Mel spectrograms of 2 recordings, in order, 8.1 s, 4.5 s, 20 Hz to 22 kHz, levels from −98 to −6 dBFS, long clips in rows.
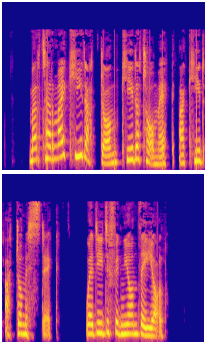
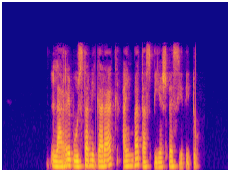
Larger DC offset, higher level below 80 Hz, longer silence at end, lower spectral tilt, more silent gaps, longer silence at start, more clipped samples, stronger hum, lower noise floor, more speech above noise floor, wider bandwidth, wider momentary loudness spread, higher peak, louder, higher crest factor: neither; about the same, -54 dBFS vs -52 dBFS; first, 0.85 s vs 0.6 s; about the same, -4.5 dB/octave vs -5.5 dB/octave; neither; second, 0.55 s vs 0.9 s; neither; neither; first, under -90 dBFS vs -85 dBFS; first, over 77 dB vs 67 dB; first, 11.5 kHz vs 8.2 kHz; about the same, 8 LU vs 9 LU; about the same, 0 dBFS vs -2 dBFS; first, -13 LUFS vs -19 LUFS; about the same, 14 dB vs 18 dB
